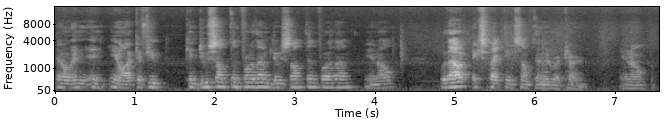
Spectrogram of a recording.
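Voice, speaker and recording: Over audible room echo, a man talks at a fairly quick pace with a fairly high pitch and fairly even intonation. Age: 60s. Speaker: podcast guest, amateur actor. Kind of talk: casual interview chat. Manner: halting, many fillers.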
